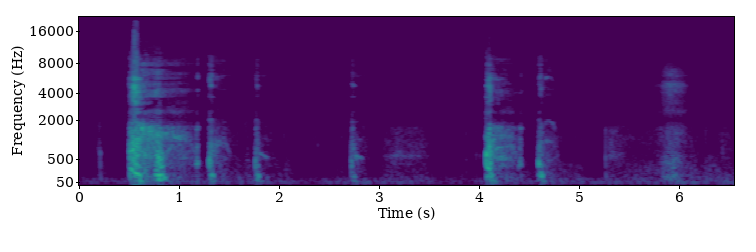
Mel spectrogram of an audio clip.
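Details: Asthma attack that started after going outside in the early morning: two bouts of harsh, hacking coughs, about six in all, with noisy, labored wheezy breaths drawn in between.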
